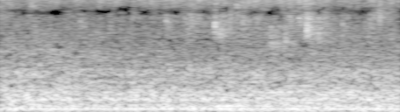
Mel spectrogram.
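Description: A home shower running, a steady hiss of spraying water with a faint hum underneath, constant and fairly close with no speech.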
